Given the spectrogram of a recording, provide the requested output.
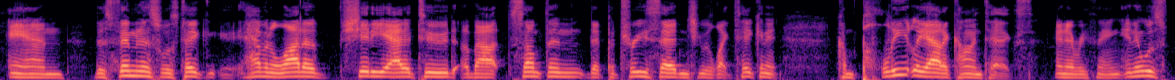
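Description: A man on a comedy podcast tells long rambling stories, circling back over his own phrases and dropping curses. His voice sits somewhat high and sounds close and dry. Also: no room sound. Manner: rambling, repeats phrases, profane. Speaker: podcast co-host. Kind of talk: casual comedy podcast chat.

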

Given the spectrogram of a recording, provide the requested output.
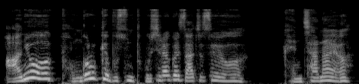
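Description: A woman's voice: lowish voice, very animated, a little fast, a little mellow, no room sound, pitched below the performer's own voice. A woman voicing a nineteen-year-old son in a told story, with a reproachful, pointed manner. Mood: quiet, polite. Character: nineteen-year-old son, resentful but gentle with grandmother. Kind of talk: storybook narration.

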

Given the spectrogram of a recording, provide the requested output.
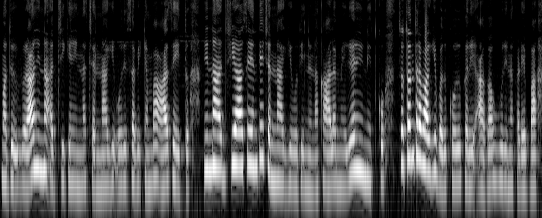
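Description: A woman's voice: fairly low pitch, moderate pace, darkish tone, natural voice. Woman reader doing a tender, motherly older neighbour woman from a village.

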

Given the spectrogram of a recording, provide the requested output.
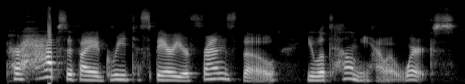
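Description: A woman voicing a cruel, mocking male goblin leader with a raspy voice, read aloud from a novel. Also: medium pitch, measured pace, bright, forceful tone. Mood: sneering. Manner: sneering, menacing commands.

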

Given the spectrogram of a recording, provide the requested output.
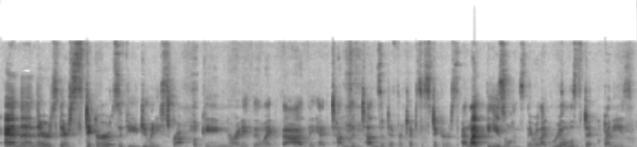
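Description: A chatty woman vlogger narrates her shopping finds in an easygoing, upbeat way. Her voice sits at a middle pitch. The sound is roomy and echoey, with a faint hum underneath. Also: a bit bright. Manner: chatty, easygoing, enthusiastic about small finds. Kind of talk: shop-with-me voice-over narration.

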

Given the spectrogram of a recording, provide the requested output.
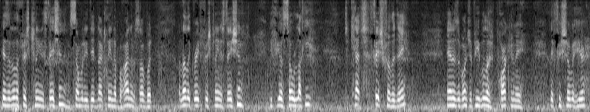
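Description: A man's voice: high voice, fairly even intonation, a little fast, warm tone. A middle-aged man, casually narrating a walking tour outdoors at a waterfront park and chatting with people he passes. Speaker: vlogger giving a walking tour. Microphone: handheld camera while walking. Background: faint wind and outdoor ambience.

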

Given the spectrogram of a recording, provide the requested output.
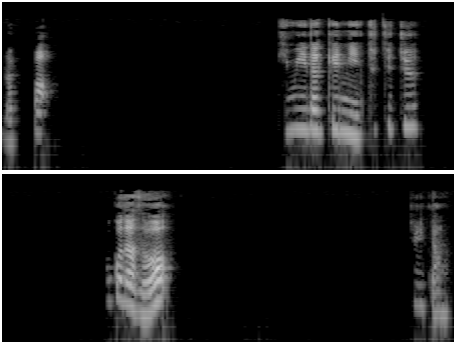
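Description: A playful young woman with a Nagoya accent chats on a casual live stream, saying the short cutesy phrases her fans request. Her voice is high, her pace moderate, and she leaves long pauses.

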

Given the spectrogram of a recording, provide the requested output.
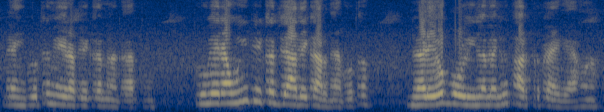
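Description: Actress as an older mother-in-law, soft, coaxing, motherly, slightly high voice. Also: fast talker, close to an everyday voice, low-quality recording. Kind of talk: village family short-film acting.

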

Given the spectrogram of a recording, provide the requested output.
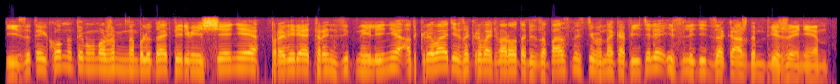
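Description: In these Russian game dub lines, a man plays a research facility's security guard who is dutiful, polite, friendly, and slightly flirtatious. His mid-range voice is quick, with hardly any pauses, and only lightly acted. The recording is a dry, dull studio dub.

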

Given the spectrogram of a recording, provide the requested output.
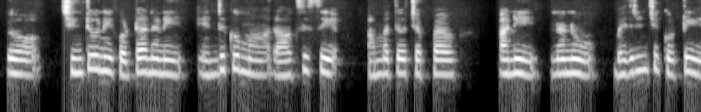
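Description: A woman's voice: medium pitch, mellow. A woman narrating a family audio story, reading every character's lines in much the same voice. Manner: reads all characters in her own voice with small shifts. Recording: dull lo-fi recording.

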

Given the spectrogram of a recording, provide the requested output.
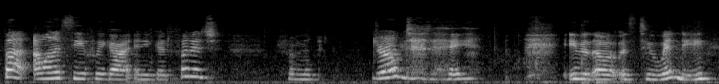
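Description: A woman's voice: on the high side, normal speed, long pauses, far from the mic. A woman vlogger chatting casually to camera at home, laughing easily as she talks. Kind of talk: casual vlog chat. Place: indoors at home after a trip.

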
